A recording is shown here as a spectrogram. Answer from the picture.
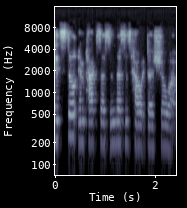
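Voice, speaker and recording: Shaky and nervous in tone, a woman with a bright, sharp voice at a medium pitch speaks at a moderate pace with fairly even intonation. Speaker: interview host. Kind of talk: casual interview chat. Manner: shaky, nervous voice.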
